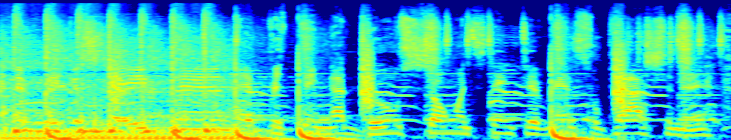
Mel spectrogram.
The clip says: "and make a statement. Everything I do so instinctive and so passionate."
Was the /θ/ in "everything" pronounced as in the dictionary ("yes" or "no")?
yes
